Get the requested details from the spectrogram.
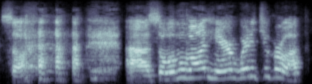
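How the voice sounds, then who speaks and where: A man's voice: sits high, expressive, slow pace, recorded from a distance, muffled recording. A man from Canada hosting a casual remote podcast interview, friendly and rambling with lots of fillers. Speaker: podcast host.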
